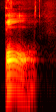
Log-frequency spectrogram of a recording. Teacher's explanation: Qo tebal jangan sampai dia seperti imalah ya, seperti qe qe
